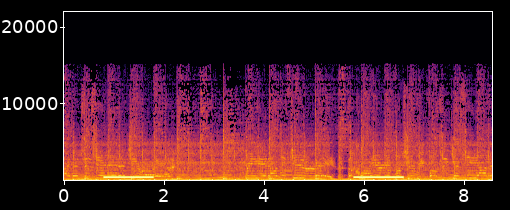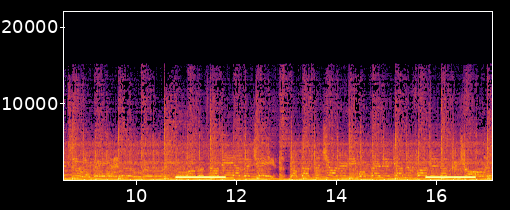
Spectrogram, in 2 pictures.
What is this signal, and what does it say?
Ringback tone (Europe, 425 Hz), with noise.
